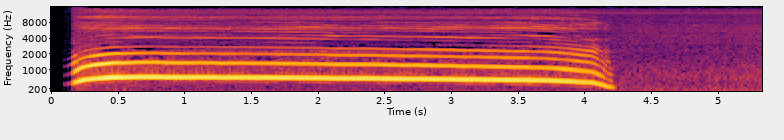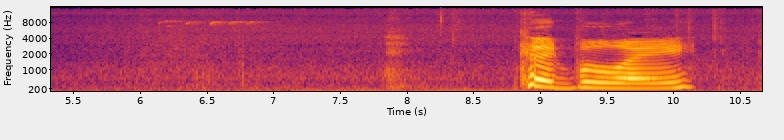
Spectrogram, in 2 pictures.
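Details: A gray wolf (Canis lupus) gives a long, steady, clear howl that drops at the end, then a shorter wavering howl.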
